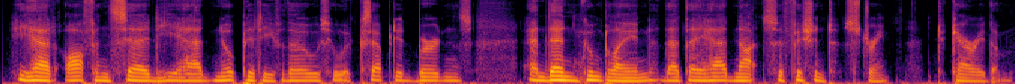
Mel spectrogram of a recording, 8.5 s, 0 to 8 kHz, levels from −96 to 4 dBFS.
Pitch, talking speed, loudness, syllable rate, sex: 125 Hz, 175 wpm, -20 LUFS, 4.8 syllables/s, male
